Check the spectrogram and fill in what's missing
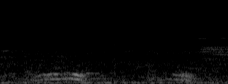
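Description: Young wild pigeon chicks taken from a nest, giving two soft low cooing calls about a second apart against faint background hum, with no talking.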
